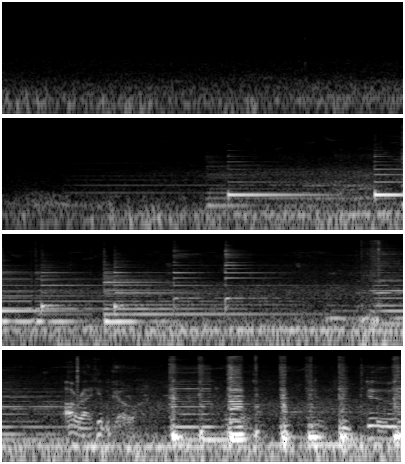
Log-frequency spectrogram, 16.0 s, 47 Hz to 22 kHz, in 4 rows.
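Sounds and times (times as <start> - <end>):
acoustic guitar: 6.0 - 16.0
mandolin-like string instrument: 6.1 - 16.0.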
